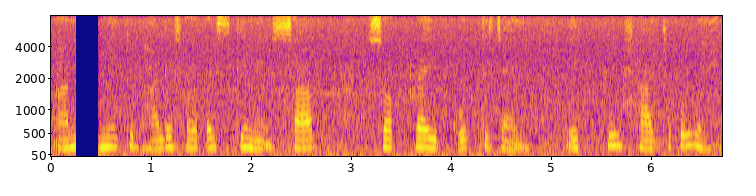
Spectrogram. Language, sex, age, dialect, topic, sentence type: Bengali, female, 25-30, Standard Colloquial, banking, question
